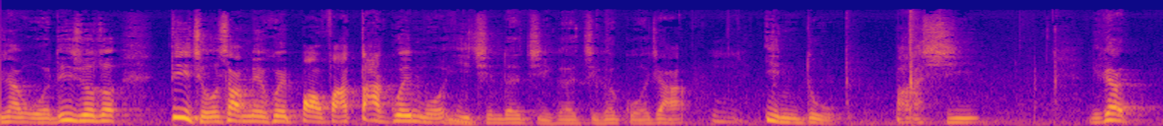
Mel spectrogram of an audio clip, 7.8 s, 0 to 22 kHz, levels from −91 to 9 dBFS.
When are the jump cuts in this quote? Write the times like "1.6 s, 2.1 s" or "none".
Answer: 4.6 s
